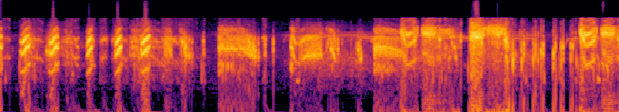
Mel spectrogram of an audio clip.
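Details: Swiftlets, burung walet, chattering in bursts of short high buzzy chirps, with a brief pause in the middle, then louder overlapping twitters and rasping calls.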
